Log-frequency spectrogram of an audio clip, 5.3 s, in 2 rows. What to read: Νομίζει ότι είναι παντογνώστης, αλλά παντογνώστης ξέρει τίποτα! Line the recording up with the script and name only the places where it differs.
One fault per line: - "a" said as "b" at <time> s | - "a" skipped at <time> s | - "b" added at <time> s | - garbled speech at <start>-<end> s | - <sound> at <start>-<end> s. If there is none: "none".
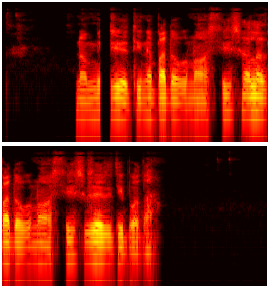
- dropout at 1.0-1.1 s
